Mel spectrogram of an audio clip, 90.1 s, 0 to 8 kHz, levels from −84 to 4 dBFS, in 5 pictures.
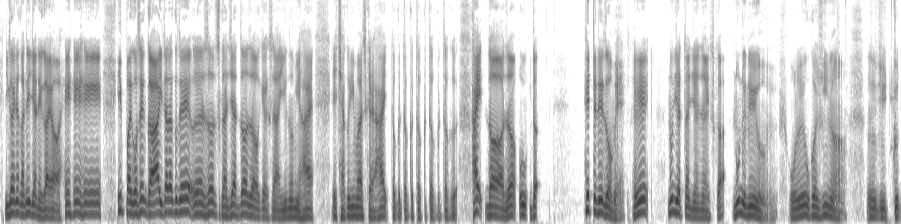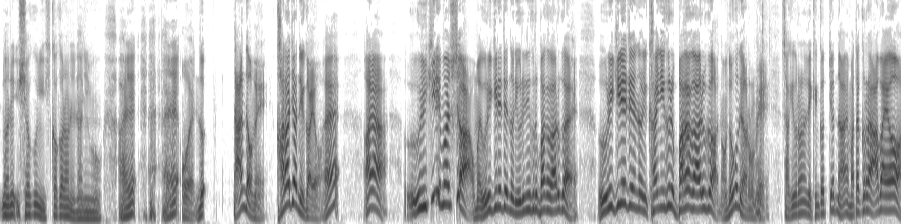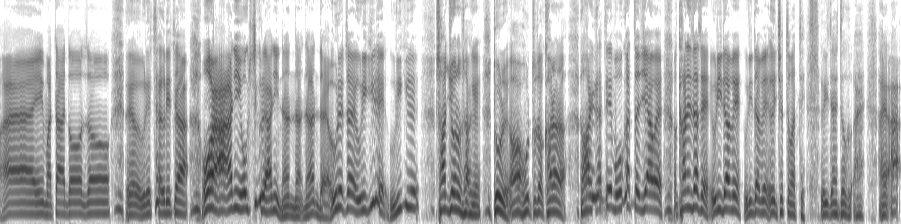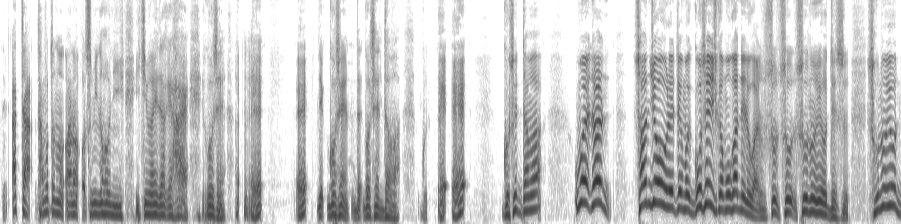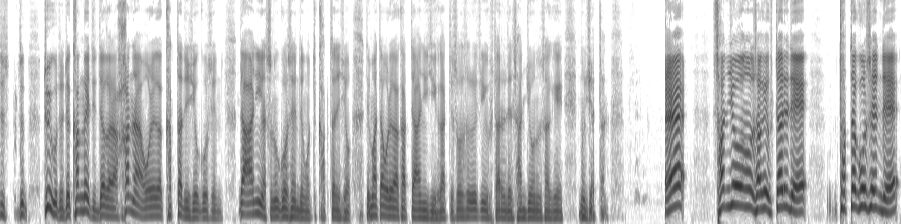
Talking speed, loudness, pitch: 310 characters per minute, -23 LUFS, 145 Hz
